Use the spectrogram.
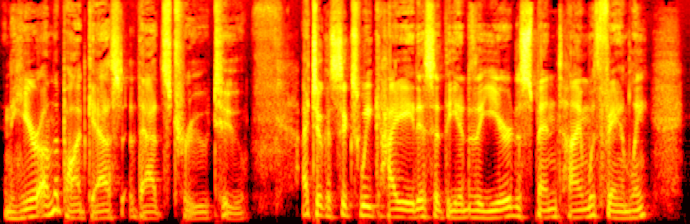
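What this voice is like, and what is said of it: Rough, hoarse voice. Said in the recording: “My voice may sound a little bit rough today”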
